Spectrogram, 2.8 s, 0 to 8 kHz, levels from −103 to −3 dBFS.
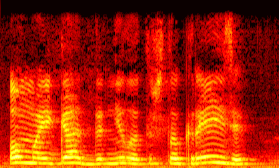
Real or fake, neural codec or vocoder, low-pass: real; none; 7.2 kHz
